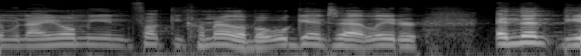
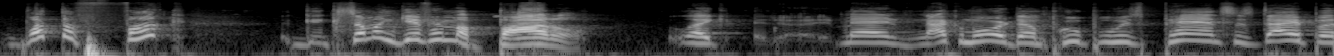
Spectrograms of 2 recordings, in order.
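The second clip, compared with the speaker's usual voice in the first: plain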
